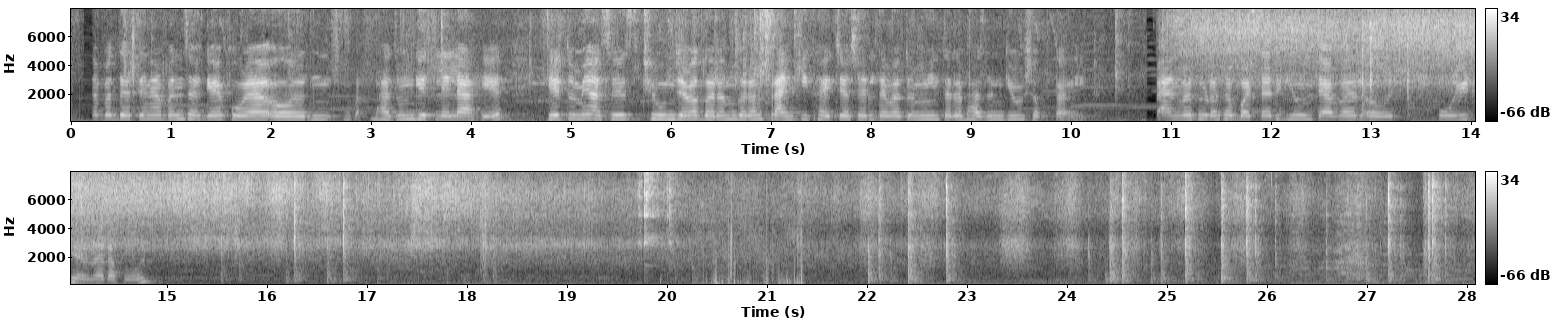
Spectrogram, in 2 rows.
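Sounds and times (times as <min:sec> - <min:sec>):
flatbread sizzling in butter: 0:10.9 - 0:28.0
spatula scraping on griddle: 0:21.7 - 0:28.0.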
